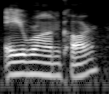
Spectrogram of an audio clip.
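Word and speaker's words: Arrancar: He said especially the songs from Aranchar, pronounced Aaron Carr.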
